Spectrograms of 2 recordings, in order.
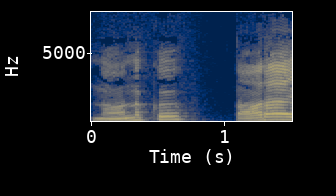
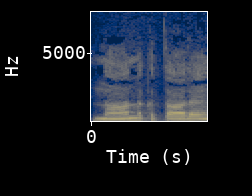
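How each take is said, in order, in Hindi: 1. पहले शब्द के बाद रुकावट है। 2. दोनों शब्द बिना रुके एक साथ बोले जाते हैं। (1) "ਇਥੇ ਯਮਕ ਲਾਉਣੀ ਹੈ" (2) "ਨਹੀਂ"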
